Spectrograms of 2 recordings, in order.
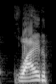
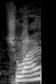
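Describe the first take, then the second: First: The word begins with a k sound. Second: The word begins with a ch sound. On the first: The speaker calls it right. "क्वायर पढ़िएगा" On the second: The speaker calls it wrong. "च्वायर इसको नहीं पढ़िएगा"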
